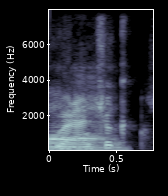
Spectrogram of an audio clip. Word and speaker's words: Miranchuk: Uh, Miranchuk, if his absolute screamer of a goal in the 90 dude, plus that was a 9 minute banger.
